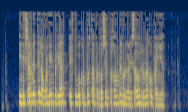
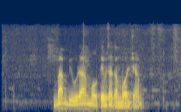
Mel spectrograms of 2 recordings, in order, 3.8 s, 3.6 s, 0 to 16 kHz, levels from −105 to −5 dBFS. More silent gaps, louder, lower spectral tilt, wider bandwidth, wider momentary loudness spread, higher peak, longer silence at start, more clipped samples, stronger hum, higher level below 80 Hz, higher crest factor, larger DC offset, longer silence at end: neither; second, -24 LUFS vs -18 LUFS; second, -4.5 dB/octave vs -9 dB/octave; first, 11.5 kHz vs 7.4 kHz; about the same, 7 LU vs 9 LU; second, -8 dBFS vs -2 dBFS; second, 0.4 s vs 1.1 s; neither; neither; about the same, -52 dBFS vs -56 dBFS; about the same, 18 dB vs 18 dB; neither; second, 0.45 s vs 0.8 s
